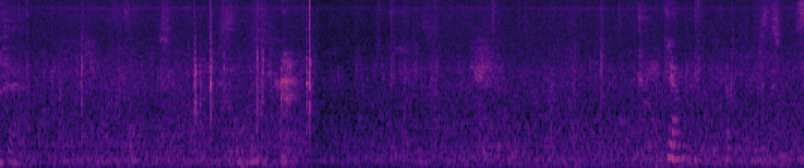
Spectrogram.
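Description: Voices of men and women murmur in a room as people chat among themselves.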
